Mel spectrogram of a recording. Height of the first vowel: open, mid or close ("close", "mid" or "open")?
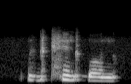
close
